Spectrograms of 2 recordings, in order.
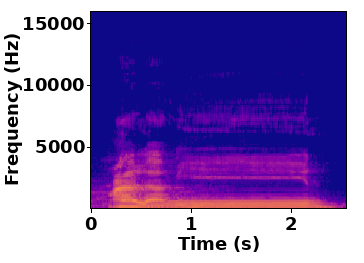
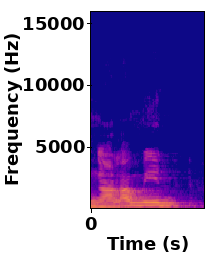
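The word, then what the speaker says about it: العالمين: Tidak dapat mengucapkan 'ain' dalam iqra. Jadi membacanya ' nga'' ngabduh' seperti itu. Begitulah cara membacanya. 'Ngalamin', itu dulu; Sekarang Anda sedang membaca surah tersebut. Sudah membacanya dengan benar, alhamdulillahi rabbil alamin. Masih pakai 'nga', ibu-ibu, masih pakai 'nga' juga, ibu-ibu . Hal itu harus diperbaiki; Kemudian yang keempat adalah memperhatikan bacaan tasydid.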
